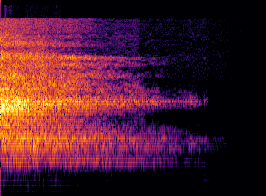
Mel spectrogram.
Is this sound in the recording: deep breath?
yes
